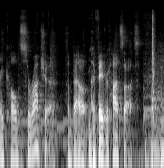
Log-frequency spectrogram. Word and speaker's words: Sriracha: 3 very distinct syllables. Sriracha.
